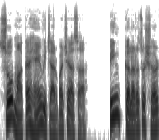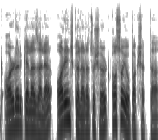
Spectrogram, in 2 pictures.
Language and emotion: Goan Konkani, neutral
